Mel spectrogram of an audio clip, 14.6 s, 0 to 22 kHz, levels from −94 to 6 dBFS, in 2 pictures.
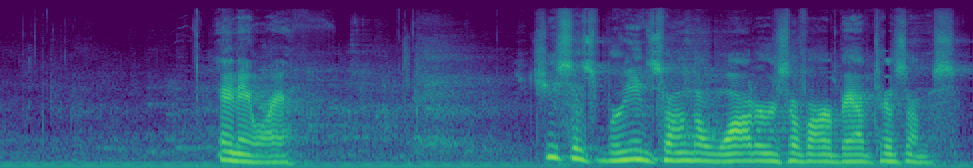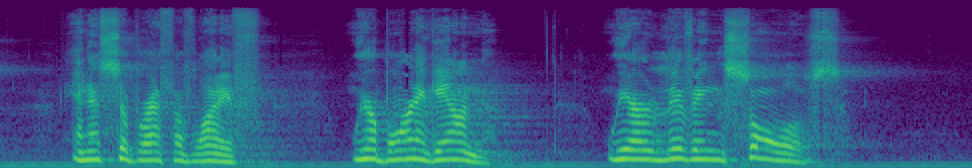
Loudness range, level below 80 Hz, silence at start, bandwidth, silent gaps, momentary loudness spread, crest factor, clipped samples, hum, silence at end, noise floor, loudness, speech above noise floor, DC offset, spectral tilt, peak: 6 LU; -46 dBFS; 0.55 s; 18 kHz; none; 18 LU; 16 dB; under 0.1%; 60 Hz at -45 dBFS; 0.95 s; -48 dBFS; -19 LUFS; 30 dB; under 0.1%; -5.5 dB/octave; -4 dBFS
